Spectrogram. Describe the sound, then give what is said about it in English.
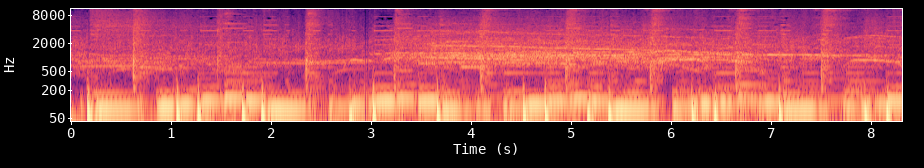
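Loud, upbeat theme music for a talk show, driven by a steady pounding beat and a repeating deep bass line with crisp percussive hits throughout. “Sorry to skip the theme music, people. Let's get that going first.”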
